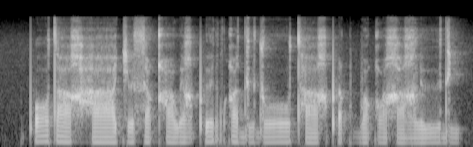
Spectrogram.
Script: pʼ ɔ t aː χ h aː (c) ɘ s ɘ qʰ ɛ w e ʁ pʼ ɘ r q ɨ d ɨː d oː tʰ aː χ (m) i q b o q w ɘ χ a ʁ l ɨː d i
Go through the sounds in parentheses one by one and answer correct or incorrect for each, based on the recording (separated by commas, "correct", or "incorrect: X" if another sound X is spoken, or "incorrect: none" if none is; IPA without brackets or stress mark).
correct, incorrect: pʼ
